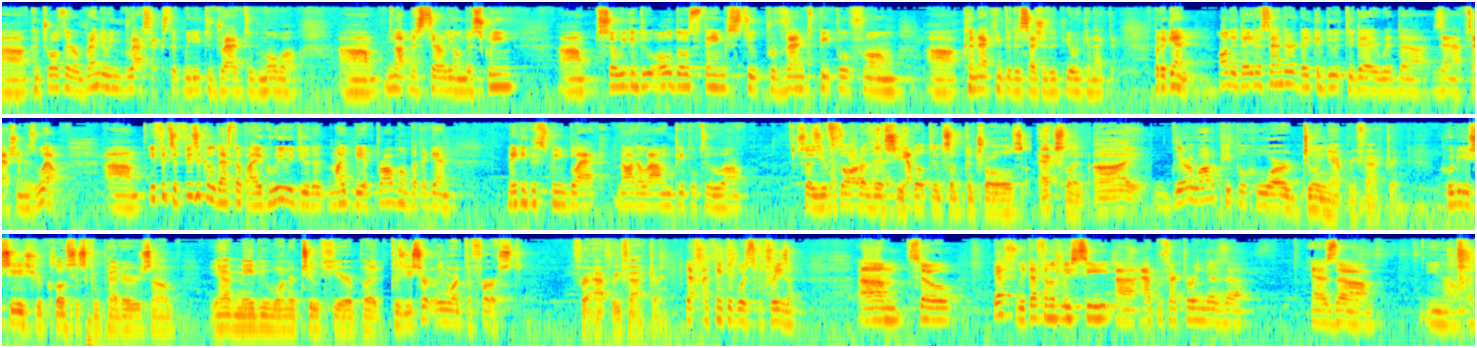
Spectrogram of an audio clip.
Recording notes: The last episode recorded at BriForum.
